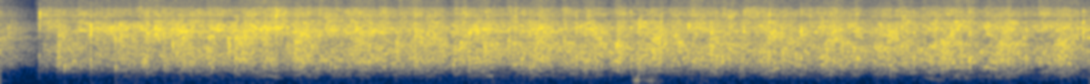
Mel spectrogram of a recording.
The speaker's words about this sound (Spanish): Así que un aplauso muy grande para ellos.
